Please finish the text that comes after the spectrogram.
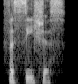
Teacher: The next adjective, and it's one of my favorites because, well, it kind of describes me, is facetious. Facetious has 3 syllables, and the stress is on that second syllable.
